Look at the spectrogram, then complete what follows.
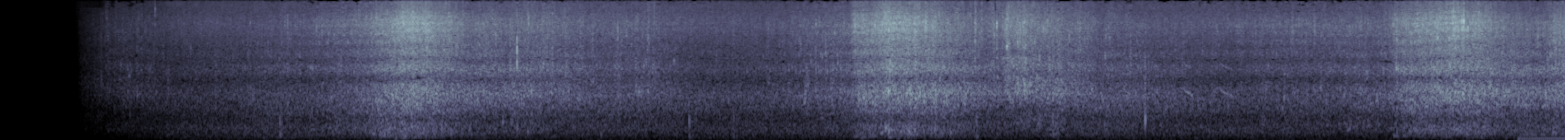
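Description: Ocean surf: waves wash in and draw back in three swells about five seconds apart, fading up from silence in the first second or two.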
